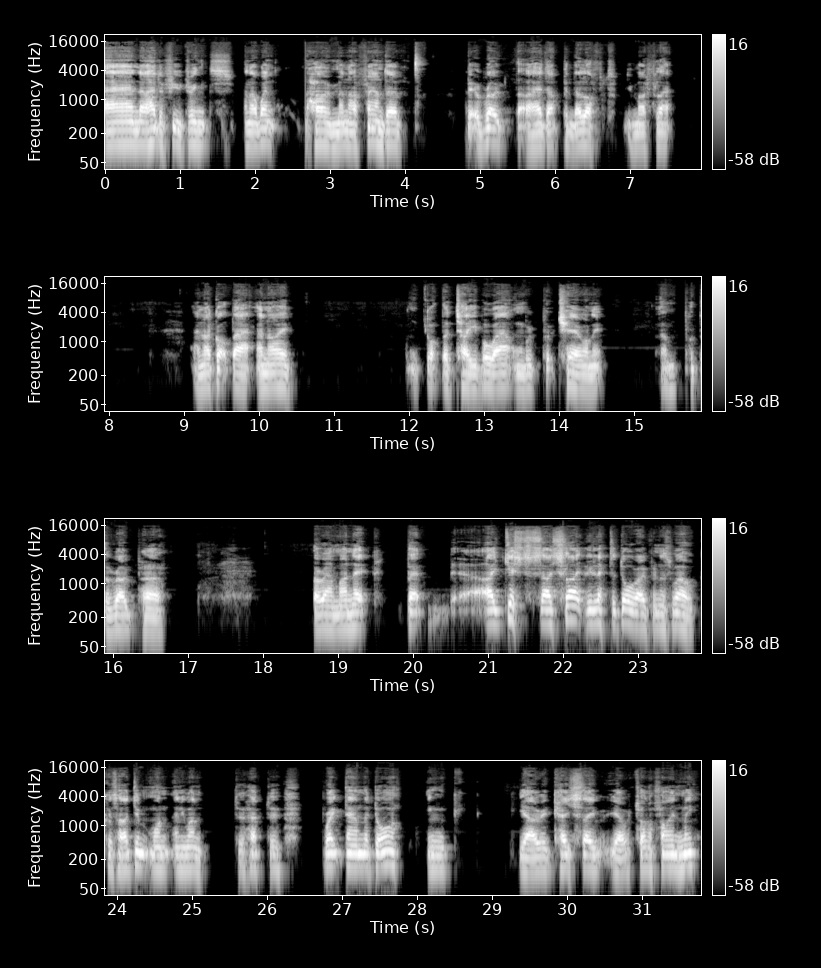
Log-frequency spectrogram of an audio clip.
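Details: Stuttering (stammer) in an adult man, present since about age seven after childhood trauma (his parents' deaths); he later took a three-day therapy course and learned a breathing technique but says he still gets stuck on some words.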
